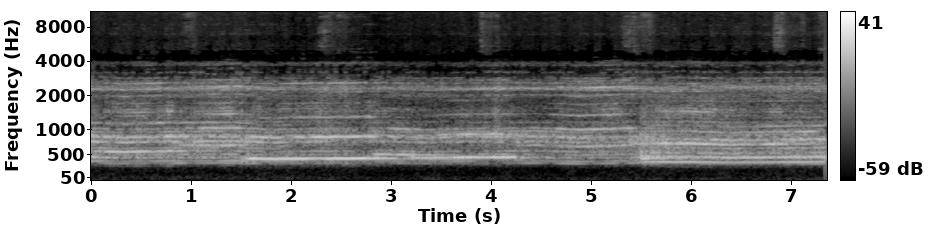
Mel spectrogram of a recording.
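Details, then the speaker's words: 1960s Mayfair Model 200 four-transistor tape recorder playing music: notes drift and waver up and down in pitch; high wow and flutter from imperfect reels and old tape. "you can still hear the pitch rising up and down in the music in particular and that's the nature of imperfect reels old old tape medium"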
